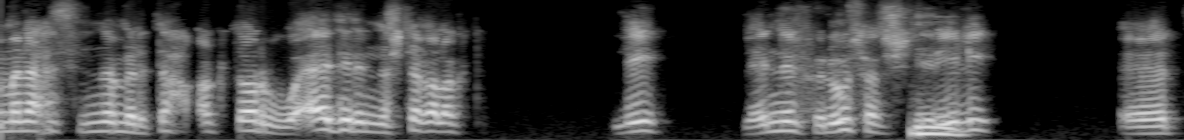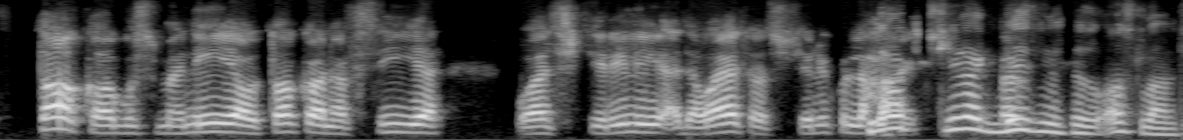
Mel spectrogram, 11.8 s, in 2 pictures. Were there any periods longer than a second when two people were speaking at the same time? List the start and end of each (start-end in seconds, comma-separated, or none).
none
